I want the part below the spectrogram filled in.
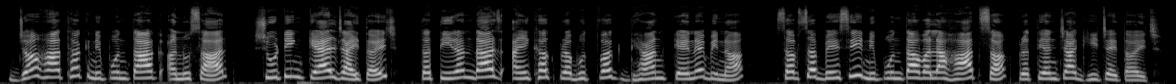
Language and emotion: Maithili, neutral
